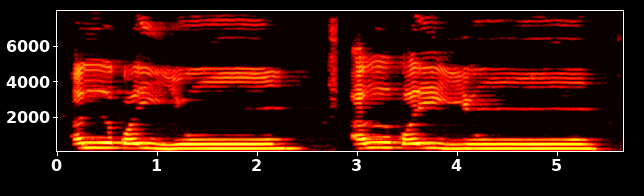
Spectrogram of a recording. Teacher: यहाँ पर हमने यू को लंबा किया क्योंकि वाव साकिना से पहले याए मज़मूम है, यानी कि या के ऊपर पेश है और साथ में वाव साकिन है, तो अल-क़य्यूम अल-क़य्यूम। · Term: वाव मद्दा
